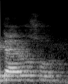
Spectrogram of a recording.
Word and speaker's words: Pterosaur: तो क्या पढ़ेंगे पि टेरोस पढ़िए कह रहे टायरो सोर पढ़ो पहले बता दो पी साइलेंट है ना लिखो सर अंग्रेजी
